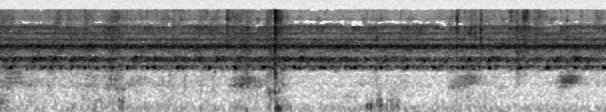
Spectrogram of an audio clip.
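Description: Embers crackle softly in a fire.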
